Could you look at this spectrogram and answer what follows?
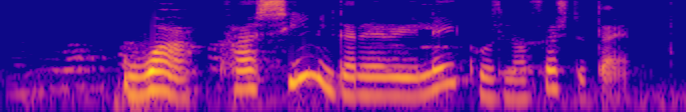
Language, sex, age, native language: Icelandic, female, 11, Icelandic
